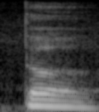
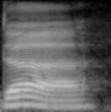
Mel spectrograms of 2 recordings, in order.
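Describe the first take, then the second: First: It sounds dark and dopey, with the larynx lowered. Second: It sounds bright, with the larynx held high. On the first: The speaker calls it right. "with that dopey duh sound, it drops" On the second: The speaker calls it wrong. "Not duh, duh, it won't go in, the larynx stays stays there"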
